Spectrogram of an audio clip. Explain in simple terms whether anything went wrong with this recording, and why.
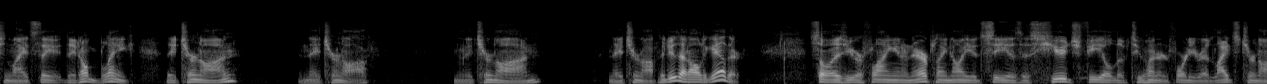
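Nothing went wrong here: the signal holds together steadily the whole way, with no drops, interruptions, or damage to the sound that a listener would notice.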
